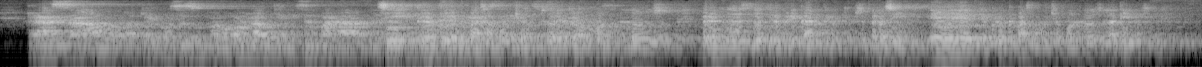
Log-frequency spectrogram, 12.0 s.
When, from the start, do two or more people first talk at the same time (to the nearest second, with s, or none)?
4 s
